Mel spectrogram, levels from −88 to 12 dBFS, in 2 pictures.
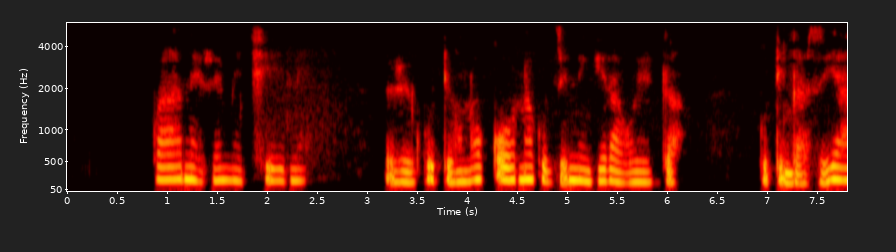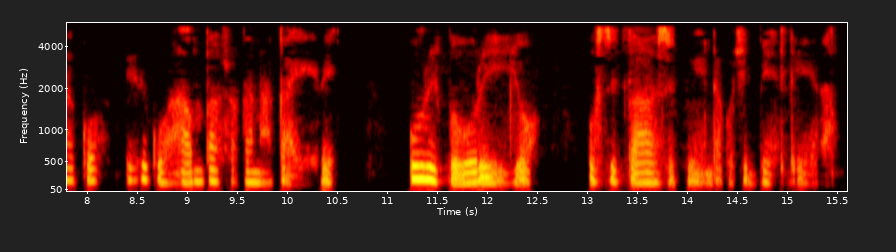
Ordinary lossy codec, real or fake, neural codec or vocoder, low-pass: MP3, 32 kbps; real; none; 5.4 kHz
